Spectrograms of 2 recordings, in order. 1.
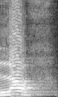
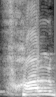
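শব্দটি l দিয়ে শুরু এবং f দিয়ে শেষ হয়। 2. শব্দটি f দিয়ে শুরু এবং l দিয়ে শেষ হয়। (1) "লটা আগে রয়েছে" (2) "এটাকে অনেকে ফাল বলে"

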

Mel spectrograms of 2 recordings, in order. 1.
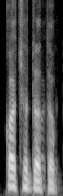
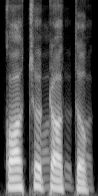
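এটি আরও দ্রুত গতিতে পড়া হচ্ছে। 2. এটি স্বাভাবিক, ধীরস্থির গতিতে পড়া হচ্ছে। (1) "আরেকটু দ্রুত করা যায় কিনা" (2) "আবার বলছি"

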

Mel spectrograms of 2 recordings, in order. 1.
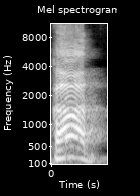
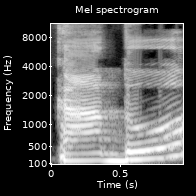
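শব্দটি খালি ব্যঞ্জনে শেষ হয়েছে। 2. শব্দটি ও-কার দিয়ে শেষ হয়েছে। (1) "কাদ কি উচ্চারণ করবো?" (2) "কিন্তু আমরা উচ্চারণ করবো আবার ওকার দিয়ে"

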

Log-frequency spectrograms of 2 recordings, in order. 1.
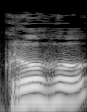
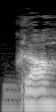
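এতে প্রমিত ব্যাকরণসম্মত উচ্চারণ ব্যবহার করা হয়েছে। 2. এতে সাধারণ কথ্য উচ্চারণ ব্যবহার করা হয়েছে। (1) "সঠিক উচ্চারণ" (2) "গ্রহ নয়"

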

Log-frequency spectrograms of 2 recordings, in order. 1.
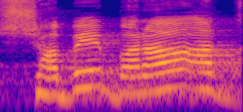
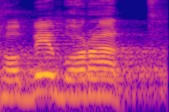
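দ্বিতীয় শব্দের মাঝের স্বরধ্বনিটি লম্বা, টেনে বলা। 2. দ্বিতীয় শব্দের মাঝের স্বরধ্বনিটি ছোট। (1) "শবে বরাআত যেটাকে আমরা প্রচলিত শব্দে বলে থাকি" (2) "শবে বরাত মানে হলো বিয়ের রাত"

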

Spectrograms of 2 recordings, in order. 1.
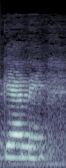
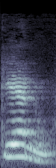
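শব্দটি 'e' স্বরধ্বনি দিয়ে শেষ হয়। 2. শব্দটি 'o' স্বরধ্বনি দিয়ে শেষ হয়। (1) "কেন শব্দটাকে অনেকে বলে কেনে" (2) "যেমন কেন"

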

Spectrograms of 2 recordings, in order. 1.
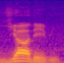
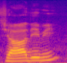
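প্রথম শব্দটি 'ee-ya' ধ্বনি দিয়ে শুরু হয়। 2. প্রথম শব্দটি 'j' ধ্বনি দিয়ে শুরু হয়। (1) "এর প্রকৃত উচ্চারণ হবে ইয়া দেবী" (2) "কেউ বলছে যা দেবী"

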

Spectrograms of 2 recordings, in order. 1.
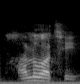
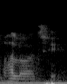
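এটা দাঁতে দাঁত চেপে জোর দিয়ে বলা হয়েছে। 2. এটা সাদামাটা ও শান্তভাবে বলা হয়েছে। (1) "একটু স্ট্রেস দিয়ে বলো যে ভালো আছি, মানে একটু দাঁত খিটিমিটি করে" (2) "তুমি বলছো ভালো আছি"

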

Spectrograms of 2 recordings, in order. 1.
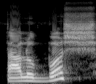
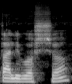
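l-এর পরে কোনো i ধ্বনি নেই। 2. l-এর পরে i ধ্বনি আছে। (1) "তালিবস্য না, কি হবে তালব্য স" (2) "অনেকে আমরা বলি তালিবস্য"

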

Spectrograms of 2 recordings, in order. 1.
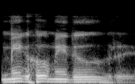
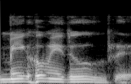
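এটি স্বাভাবিক, উজ্জ্বল সুরের স্বরে বলা হচ্ছে। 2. এটি স্বাভাবিক, উজ্জ্বল সুরের স্বরে বলা হচ্ছে।

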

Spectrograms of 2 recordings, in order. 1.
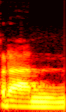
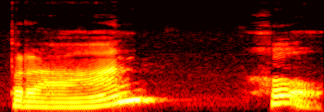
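n দ্বিত্ব হয় আর কোনো h শোনা যায় না। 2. শেষে n-এর পরে একটি h ধ্বনি আসে। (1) "শেষের নটা ডাবল করে দেই, হটা আর পড়ি না" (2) "এইভাবে কিন্তু সঠিক হবে"

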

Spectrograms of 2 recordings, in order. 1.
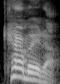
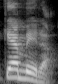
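প্রথম ব্যঞ্জনটি aspirated kh। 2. প্রথম ব্যঞ্জনটি আনঅ্যাসপিরেটেড k। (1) "ও বলতেছে ক্যামেরা ... আর খ" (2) "আমি বলতেছি ক্যামেরা ... এই ক"

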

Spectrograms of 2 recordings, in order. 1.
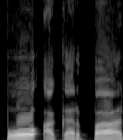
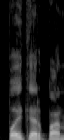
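প্রথম দুটি শব্দ আলাদা করে বলা হয়। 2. প্রথম দুটি শব্দ একসঙ্গে বলা হয়।

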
